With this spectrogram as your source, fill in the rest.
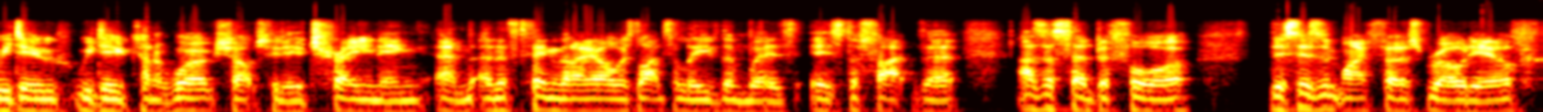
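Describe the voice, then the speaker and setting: The speech comes at a fairly quick pace in a northern English accent, its intonation monotone and flat. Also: man, fairly low pitch for a man. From northern England. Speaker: tech company co-founder. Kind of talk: webinar presentation.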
